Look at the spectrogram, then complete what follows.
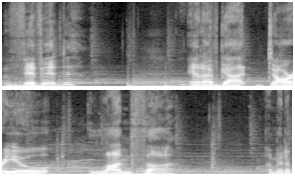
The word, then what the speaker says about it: Lanza: the CEO of vivid and I've got Dario lantha I'm going to pronounce it right did I get it right perfect awesome Dario lantha who is the artist on a new piece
